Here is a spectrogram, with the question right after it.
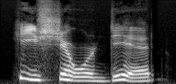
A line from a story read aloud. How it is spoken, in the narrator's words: old Tom Curtis chuckled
